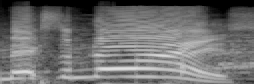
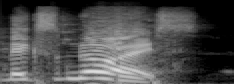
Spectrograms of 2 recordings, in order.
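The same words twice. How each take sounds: First: Much higher, louder yelled call; louder hype call. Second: Loud, higher call to the crowd; loud hype call. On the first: Host demanding more noise, much louder and higher. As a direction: yell it even bigger for the crowd. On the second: Host calling for noise, the first ask. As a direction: ask for noise, big and bright. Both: Real, not acted. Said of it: "make it a little louder".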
